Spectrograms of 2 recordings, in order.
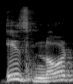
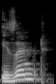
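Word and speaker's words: isn't: इसकी जो प्रोनाउंसिएशन है वो है इजंट या फिर इजन, इसे प्रोनाउंस करते हैं।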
